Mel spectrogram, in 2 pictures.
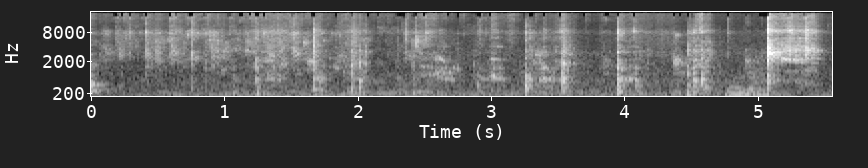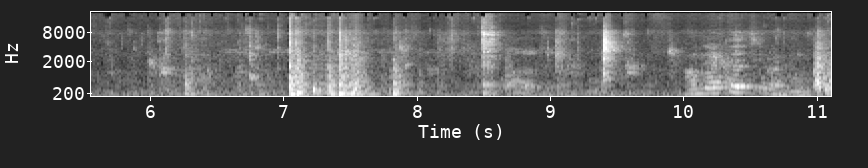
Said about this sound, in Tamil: இப்போ நல்லா இதை கிண்டி விட்டுறலாம்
